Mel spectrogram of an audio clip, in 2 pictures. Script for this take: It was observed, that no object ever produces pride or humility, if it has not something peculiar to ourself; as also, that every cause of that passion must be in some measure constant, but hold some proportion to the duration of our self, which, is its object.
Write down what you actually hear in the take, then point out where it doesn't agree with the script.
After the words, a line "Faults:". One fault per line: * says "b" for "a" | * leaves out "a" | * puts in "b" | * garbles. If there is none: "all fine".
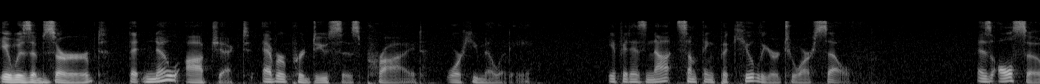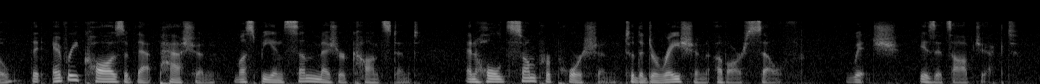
It was observed, that no object ever produces pride or humility, if it has not something peculiar to ourself; as also, that every cause of that passion must be in some measure constant, and hold some proportion to the duration of our self, which, is its object.
Faults:
* says "and" for "but"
